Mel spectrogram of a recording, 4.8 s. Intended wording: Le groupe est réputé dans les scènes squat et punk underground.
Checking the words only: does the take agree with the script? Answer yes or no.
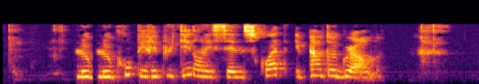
no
